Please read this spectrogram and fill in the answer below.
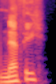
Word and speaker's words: Nephi: Uh, number one fan and friend from Nei, Utah. Did I pronounce that right? Nephi.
